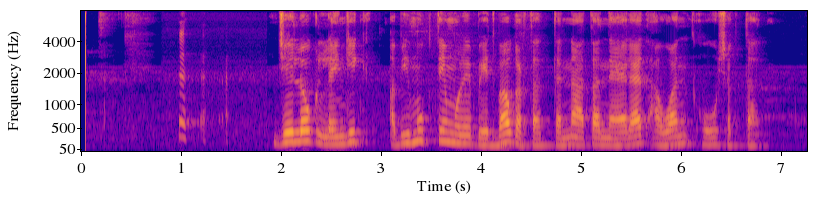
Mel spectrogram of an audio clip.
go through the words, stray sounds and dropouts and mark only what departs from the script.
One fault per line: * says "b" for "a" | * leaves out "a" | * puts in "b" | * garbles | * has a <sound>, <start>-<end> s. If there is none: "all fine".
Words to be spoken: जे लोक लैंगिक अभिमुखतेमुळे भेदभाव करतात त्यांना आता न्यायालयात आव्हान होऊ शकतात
* has a laugh, 1.0-1.5 s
